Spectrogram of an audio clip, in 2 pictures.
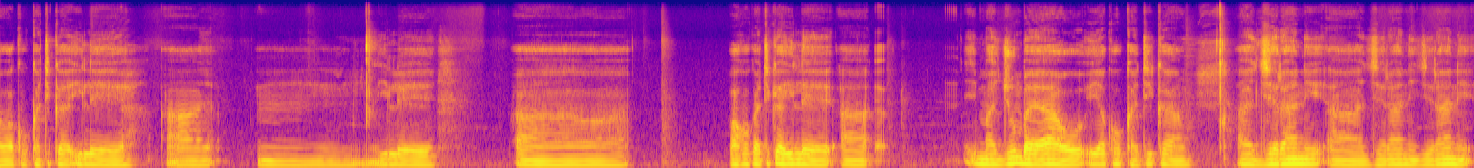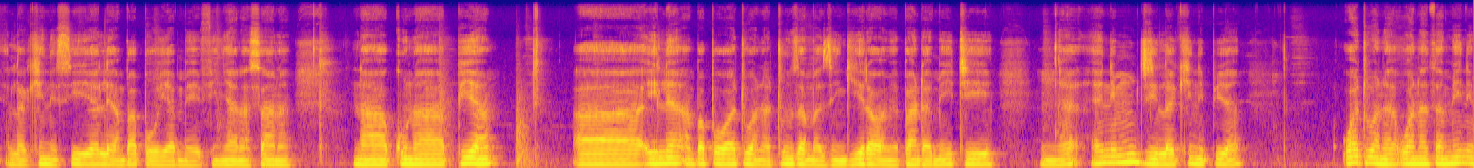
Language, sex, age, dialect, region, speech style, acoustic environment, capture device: Swahili, male, 18-24, Kenya - Nairobi Sheng-influenced, Kenya, relaxed, nature, mobile / Linux / Chrome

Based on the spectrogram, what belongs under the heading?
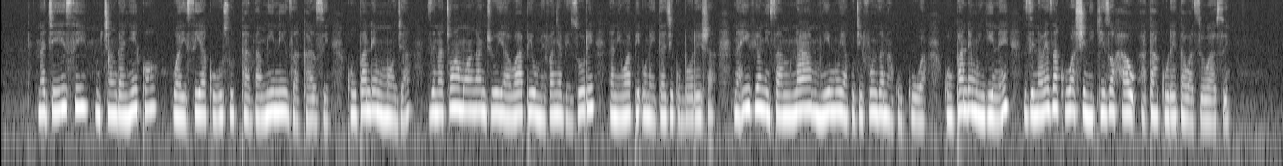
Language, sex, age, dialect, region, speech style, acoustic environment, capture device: Swahili, female, 25-34, Kenya - Mombasa, Kenya, relaxed, silence; nature, desktop / Windows / Chrome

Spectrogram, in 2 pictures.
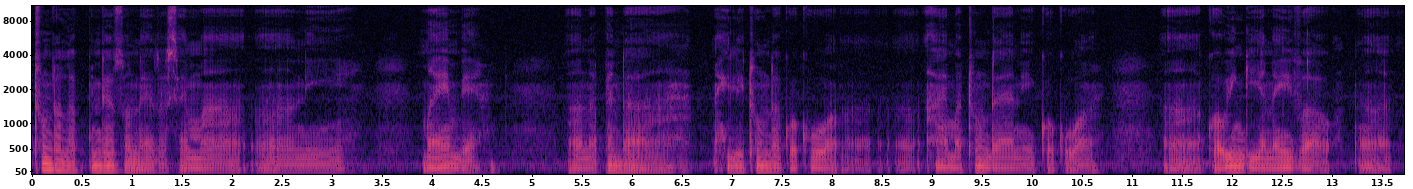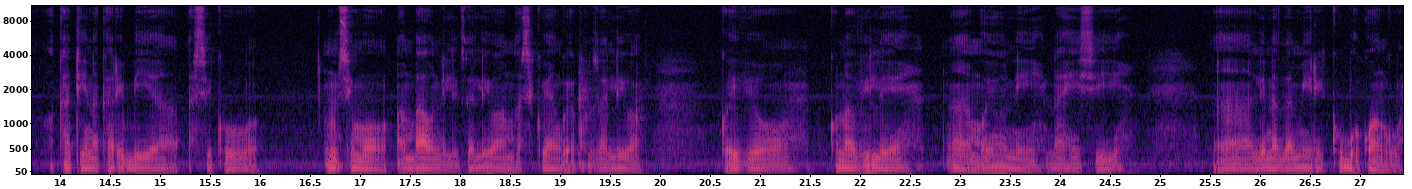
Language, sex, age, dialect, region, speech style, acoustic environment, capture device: Swahili, male, 25-34, Kenya - Nairobi Sheng-influenced, Kenya, relaxed, silence, mobile / Linux / Edge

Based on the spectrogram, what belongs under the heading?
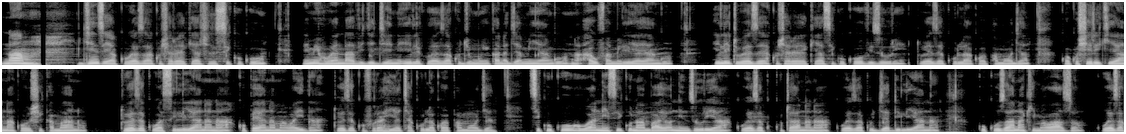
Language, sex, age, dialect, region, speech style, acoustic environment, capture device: Swahili, male, 18-24, Kenya - Nairobi Sheng-influenced, Kenya, relaxed, silence, mobile / Linux / Chrome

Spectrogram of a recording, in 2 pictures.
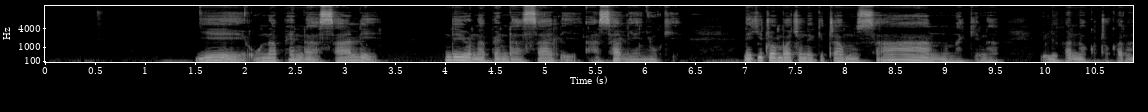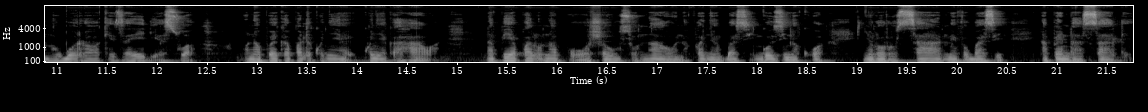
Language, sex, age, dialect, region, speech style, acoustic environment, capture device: Swahili, male, 25-34, Kenya - Mombasa, Kenya, happy; focused, silence, mobile / Linux / Chrome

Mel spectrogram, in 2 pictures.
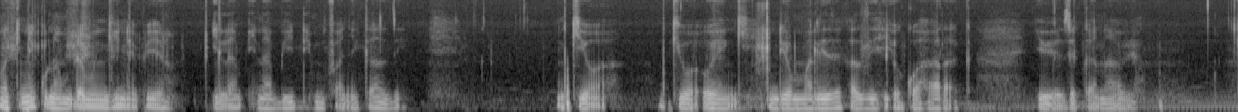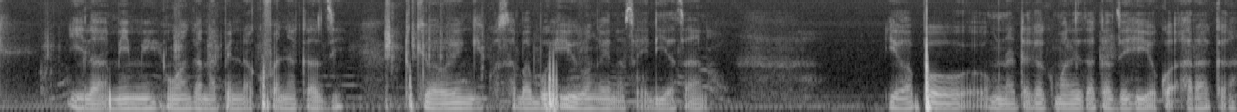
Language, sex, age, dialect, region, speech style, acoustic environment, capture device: Swahili, male, 18-24, Kenya - Mombasa, Kenya, focused, silence, mobile / Linux / Chrome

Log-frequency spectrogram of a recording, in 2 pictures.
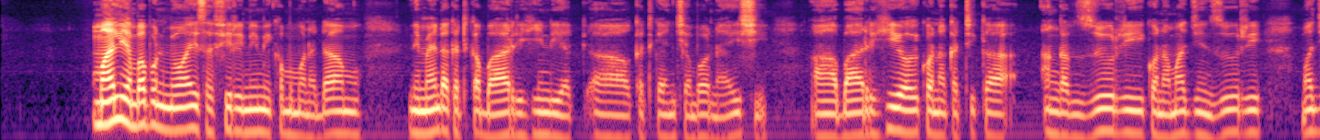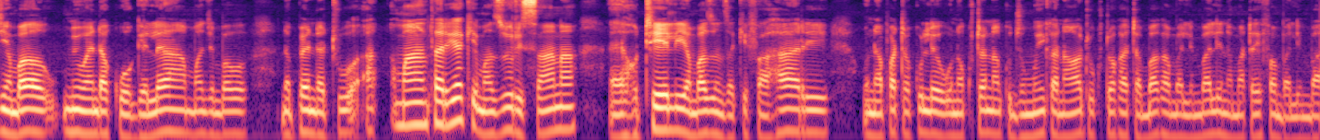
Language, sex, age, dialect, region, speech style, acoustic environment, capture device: Swahili, male, 25-34, Kenya - Nairobi Sheng-influenced, Kenya, focused, silence, desktop / macOS / Chrome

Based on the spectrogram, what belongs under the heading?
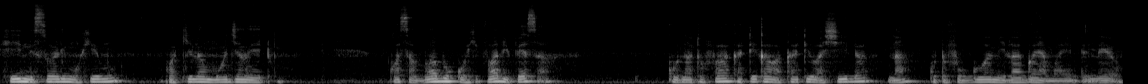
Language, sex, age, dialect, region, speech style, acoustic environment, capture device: Swahili, male, 25-34, Kenya - Nairobi Sheng-influenced, Kenya, happy; relaxed; excited; focused, nature; silence; appliances, desktop / Windows / Chrome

